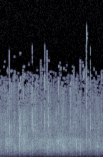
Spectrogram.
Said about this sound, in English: Give yourselves a hand clap this morning.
